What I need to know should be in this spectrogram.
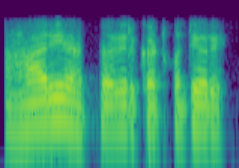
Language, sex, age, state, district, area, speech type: Kannada, male, 18-30, Karnataka, Bidar, urban, conversation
